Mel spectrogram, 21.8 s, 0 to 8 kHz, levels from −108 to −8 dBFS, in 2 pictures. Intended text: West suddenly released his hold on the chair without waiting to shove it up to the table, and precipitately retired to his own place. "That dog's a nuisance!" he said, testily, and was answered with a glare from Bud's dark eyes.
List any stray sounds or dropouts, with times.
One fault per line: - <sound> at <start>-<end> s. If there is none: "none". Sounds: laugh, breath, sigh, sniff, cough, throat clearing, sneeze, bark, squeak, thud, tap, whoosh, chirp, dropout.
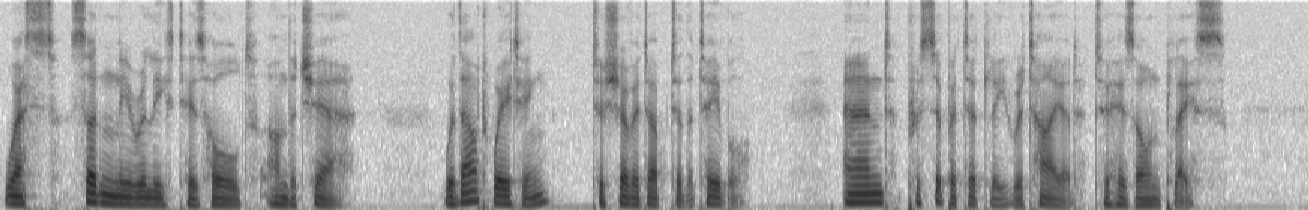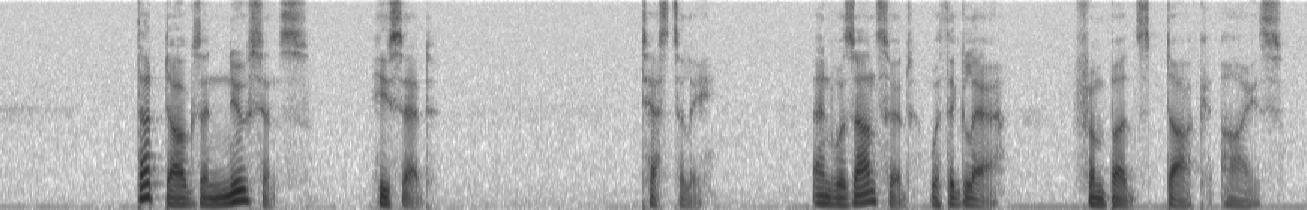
none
